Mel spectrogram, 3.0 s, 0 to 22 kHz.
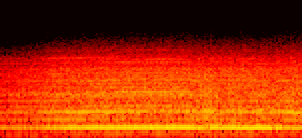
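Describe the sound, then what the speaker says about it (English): A 1997 CART Indy car engine is heard on board at the Michigan US 500, holding a loud, steady high-pitched drone that swells in over the first half second. "We ride with Gilles de Ferran as he takes a gear, listening for perhaps a sour engine note."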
